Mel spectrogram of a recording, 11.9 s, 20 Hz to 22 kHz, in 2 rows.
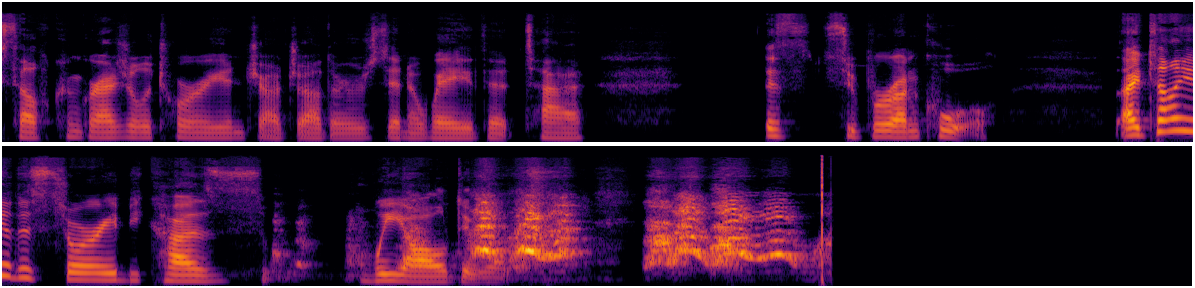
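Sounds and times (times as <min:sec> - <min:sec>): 
speech: 0:00.0 - 0:03.2, 0:03.8 - 0:05.0, 0:05.6 - 0:09.4
dog barking in an office: 0:07.3 - 0:10.1.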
